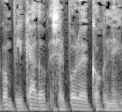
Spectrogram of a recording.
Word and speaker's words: Cogne: Para que nuestros ponedores se sitúen, Cogne es, que lo has pronunciado muy bien, es un pueblo paradisíaco en el norte de Italia, en plenas montañas, como en un valle de montañas.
